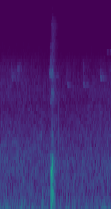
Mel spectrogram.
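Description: A single short, sharp animal call about a second in, over faint high bird chirps and a steady low rumble.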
